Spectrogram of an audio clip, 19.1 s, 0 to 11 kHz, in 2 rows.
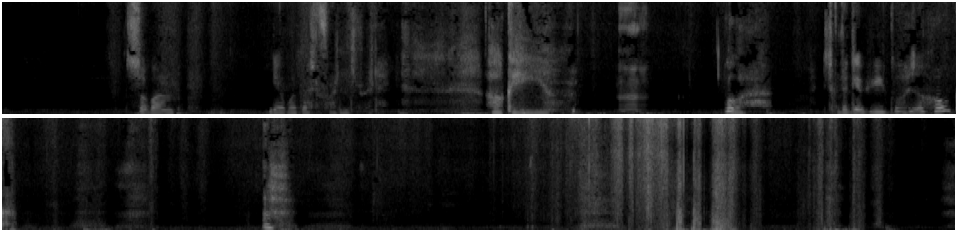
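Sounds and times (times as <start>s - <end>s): fur rubbing on microphone: 13.2s - 18.4s.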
